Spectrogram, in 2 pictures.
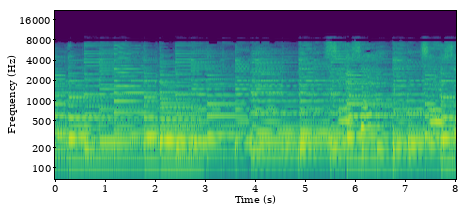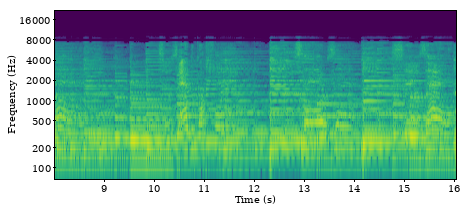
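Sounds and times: acoustic guitar strumming chords: 0.0s - 16.0s.

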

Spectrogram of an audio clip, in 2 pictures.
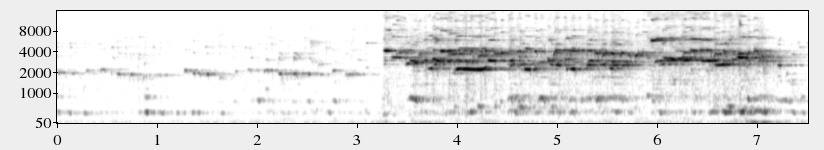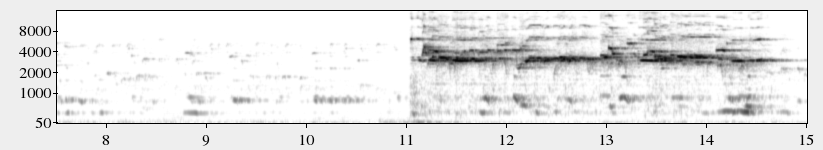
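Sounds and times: recorders playing: 3.3s - 7.4s, 11.1s - 15.0s.

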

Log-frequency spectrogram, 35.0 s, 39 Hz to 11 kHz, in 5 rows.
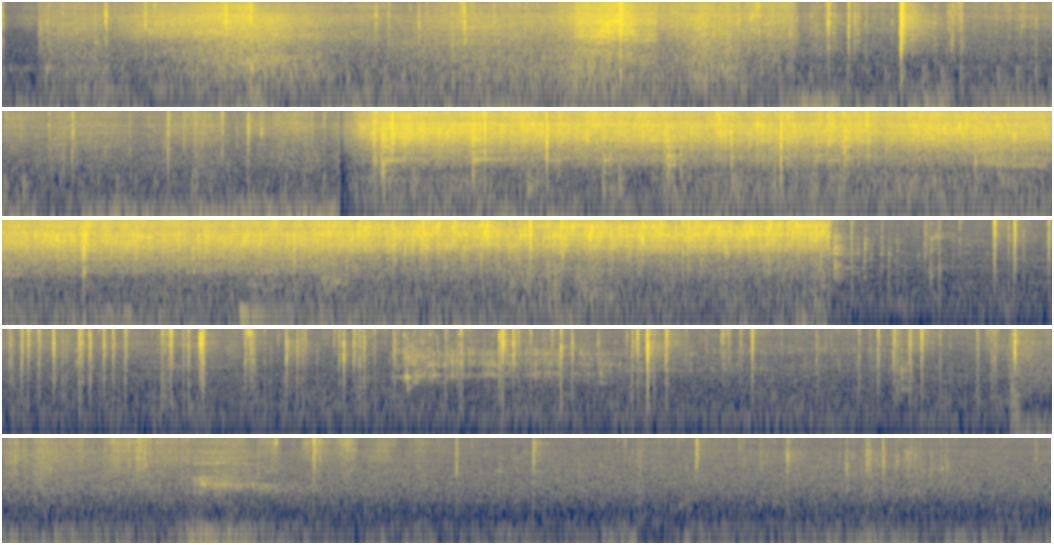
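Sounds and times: food sizzling in a skillet: 9.2s - 19.6s.

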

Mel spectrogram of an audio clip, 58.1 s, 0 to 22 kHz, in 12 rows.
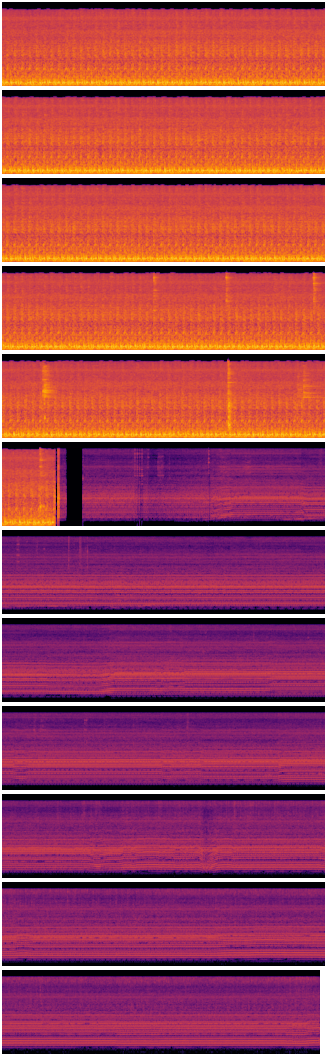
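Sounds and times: drilling rig engine humming: 0.0s - 25.1s.

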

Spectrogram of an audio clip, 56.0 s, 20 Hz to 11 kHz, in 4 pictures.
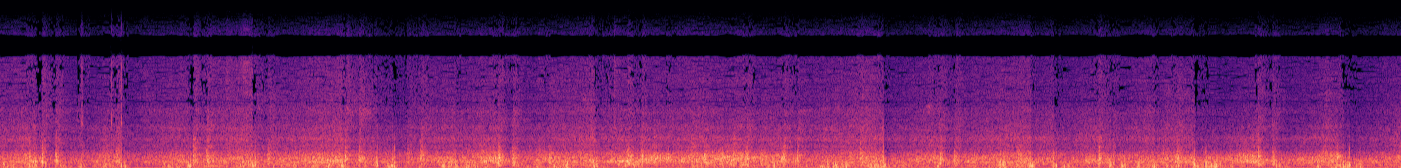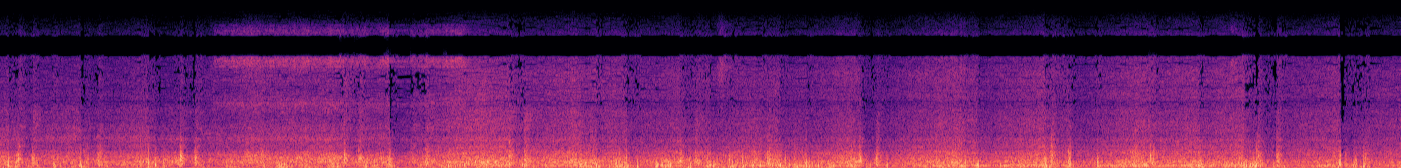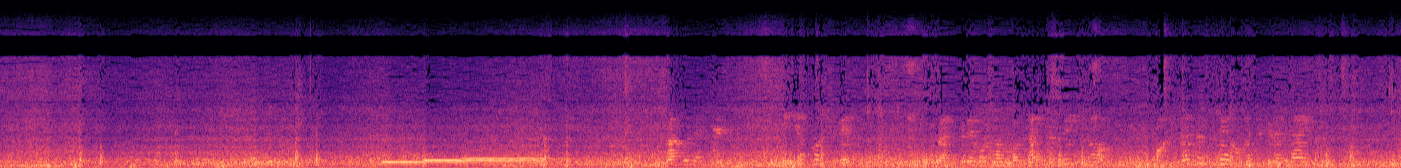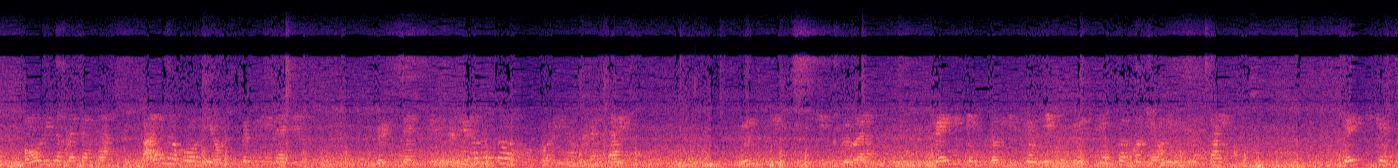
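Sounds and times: railcar wheels and engine rumble: 0.0s - 56.0s
high whine: 31.8s - 34.3s.

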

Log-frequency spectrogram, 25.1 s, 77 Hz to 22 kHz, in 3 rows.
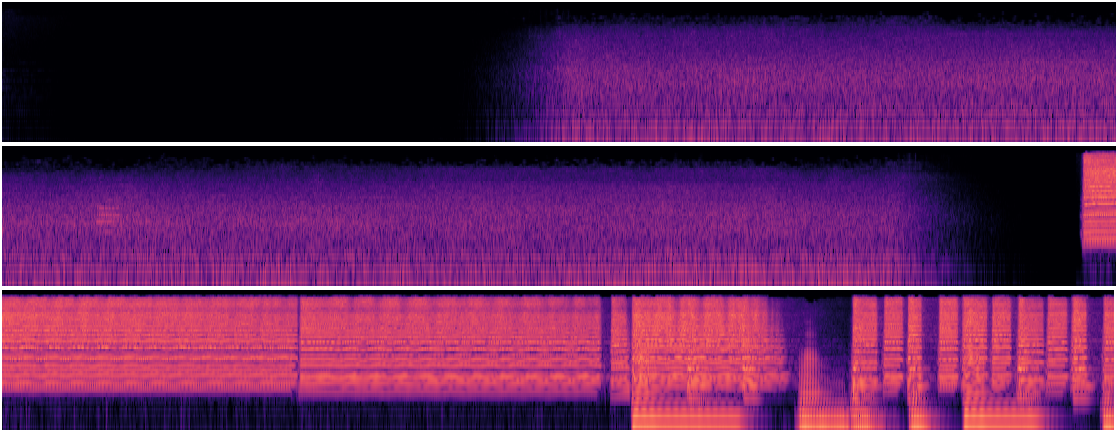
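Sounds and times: road traffic rushing: 3.8s - 15.8s, 16.5s - 25.0s
faint horn toot: 9.0s - 9.5s.

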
